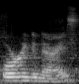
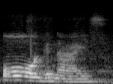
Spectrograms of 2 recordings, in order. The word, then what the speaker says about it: organize: Bacanya tidak dibaca organize tapi dibaca organize. Ya, organize. Langsung R-nya ngilang, masuk ke O-nya organize.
